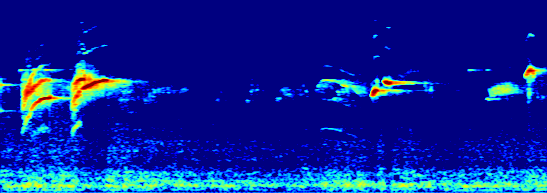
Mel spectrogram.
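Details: Pintagol hybrid of goldfinch and canary in pure song meant for training: two loud swooping chirps opening the phrase, followed after a pause by brief high whistles and twitters.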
